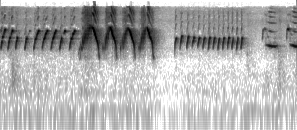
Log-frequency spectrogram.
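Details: Canary singing a tutor song for young birds learning to sing, long chirping style: quick repeated high chirps, then loud looping rise-and-fall notes, a flat rattling trill, and two short clear whistles at the end.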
